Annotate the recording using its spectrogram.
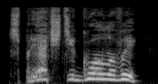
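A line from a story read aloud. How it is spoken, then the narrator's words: Hiss. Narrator (Russian): прошипел Юстус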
